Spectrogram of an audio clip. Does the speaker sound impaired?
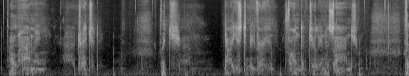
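Yes: laryngectomy, voice prosthesis; vocal cord cancer, throat cancer recurrence 8 years later, laryngectomy late 2016, second operation for spreading infection; very quiet, odd manner of speaking, fluent in paragraphs since start of speech therapy.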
